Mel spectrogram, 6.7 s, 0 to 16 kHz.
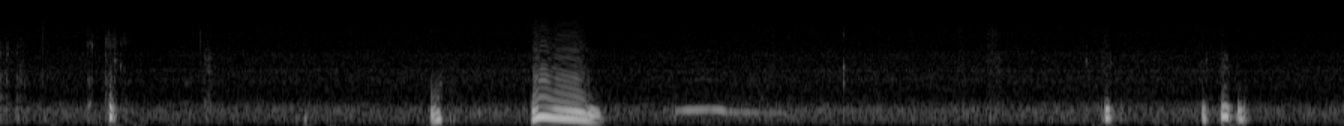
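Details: Eurasian eagle-owl in the Eifel, recorded 9 September 2014: one loud, harsh, richly harmonic call lasting about a third of a second and dropping in pitch, followed by a faint, short wavering note, with scattered clicks and low background noise.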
